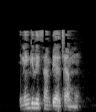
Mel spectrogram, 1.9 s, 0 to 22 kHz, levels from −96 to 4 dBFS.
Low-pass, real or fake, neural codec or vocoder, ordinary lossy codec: 7.2 kHz; real; none; MP3, 32 kbps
